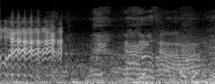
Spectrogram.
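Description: A woman's high-pitched laugh in quick pulses, breaking off about half a second in, followed by voices talking.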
